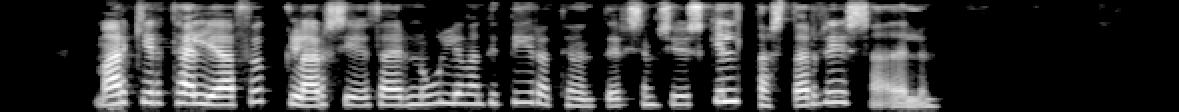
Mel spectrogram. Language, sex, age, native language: Icelandic, female, 30-39, Icelandic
